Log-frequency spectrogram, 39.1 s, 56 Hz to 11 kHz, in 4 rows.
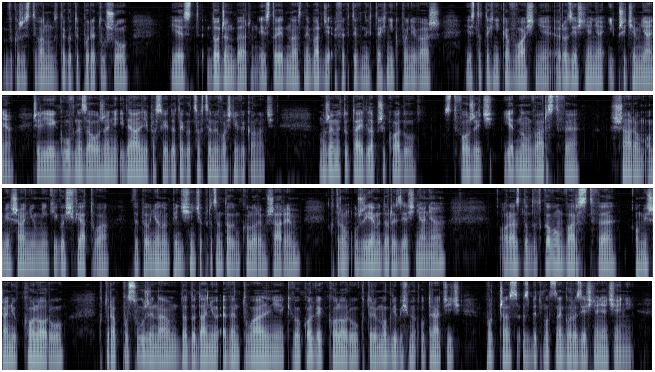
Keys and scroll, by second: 2.2 space, 5.6 space, 15.3 ctrl+shift+n, 26.7 ctrl+shift+n.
